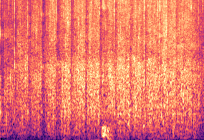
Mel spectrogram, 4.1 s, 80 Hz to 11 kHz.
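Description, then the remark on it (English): A room full of people applauds during Jim Chalmers' budget speech, for an aspiration to build 1 million new homes, with dense overlapping clapping holding steady and fairly loud for the full few seconds and no one speaking over it. “Yes, Jim Chalmers received his sole round of applause during his budget speech for an aspiration.”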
